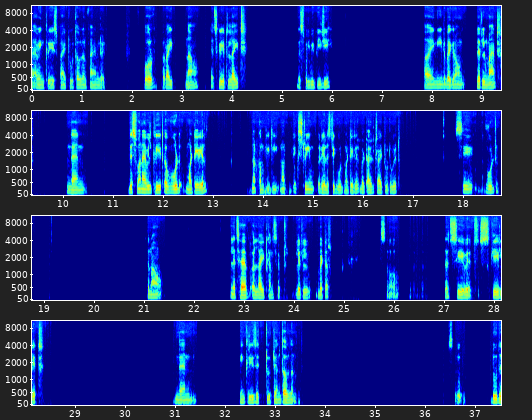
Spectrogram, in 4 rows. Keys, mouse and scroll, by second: 1.1 KP_0, 3.0 click, 3.9-10.9 drag, 12.0-12.5 scroll up 4, 16.8-19.0 drag, 19.0 o, 20.2 click, 20.9-21.7 scroll down 7, 21.7 click, 24.9 click, 26.0 click, 26.3 click, 26.7 Tab, 26.9 a, 27.1 s, 28.8 s, 30.2 Tab, 30.6 click, 34.1 KP_0, 34.3 scroll down 3, 34.3 KP_3, 35.0 z, 36.1 g.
